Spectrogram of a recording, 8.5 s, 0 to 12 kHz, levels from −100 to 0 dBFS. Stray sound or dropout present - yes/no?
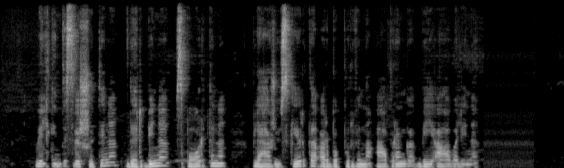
no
